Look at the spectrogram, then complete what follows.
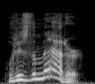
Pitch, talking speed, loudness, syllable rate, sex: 195 Hz, 250 wpm, -16 LUFS, 6.0 syllables/s, male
